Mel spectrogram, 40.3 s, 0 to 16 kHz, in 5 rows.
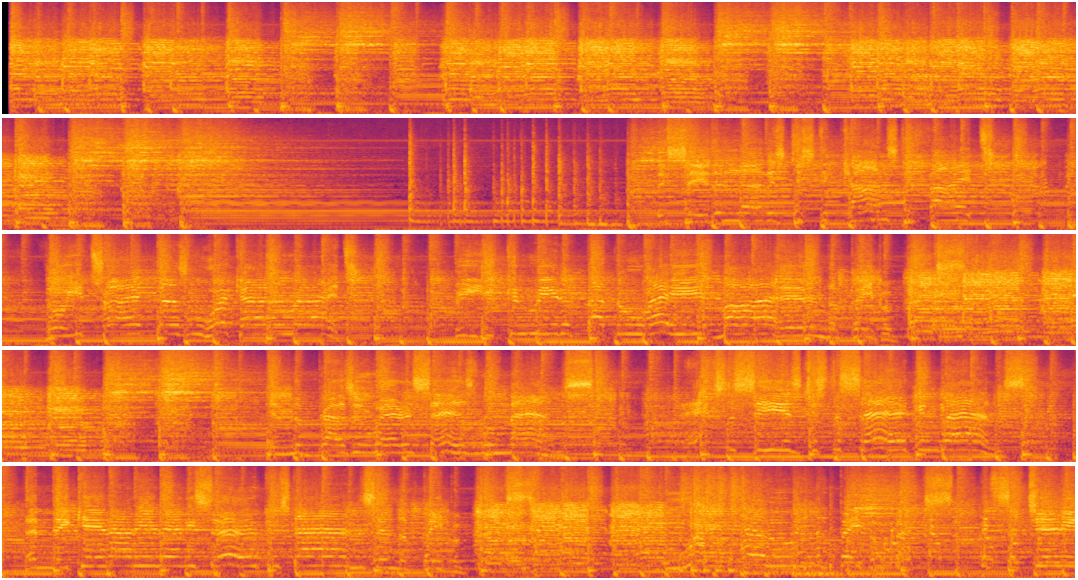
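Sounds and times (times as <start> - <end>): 
band playing: 0.1 - 40.2.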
